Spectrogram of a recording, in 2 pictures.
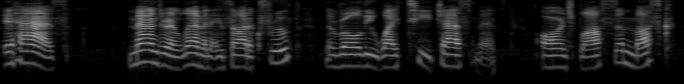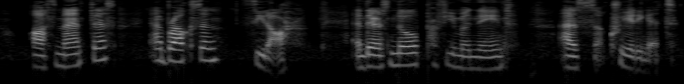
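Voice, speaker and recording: A woman's voice: deep voice, lively intonation, a little slow, pushed and bright, no room sound. A woman with a non-native accent reviewing perfume in a casual, hesitant way, full of fillers and restarts. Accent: non-native English accent. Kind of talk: casual product review vlog.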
